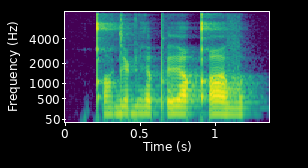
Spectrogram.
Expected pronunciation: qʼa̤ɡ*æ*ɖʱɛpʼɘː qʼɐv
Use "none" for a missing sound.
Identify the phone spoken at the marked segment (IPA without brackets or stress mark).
ɛ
